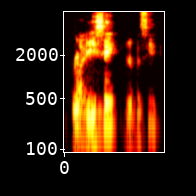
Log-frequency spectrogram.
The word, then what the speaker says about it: Ribisi: Ribisi.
